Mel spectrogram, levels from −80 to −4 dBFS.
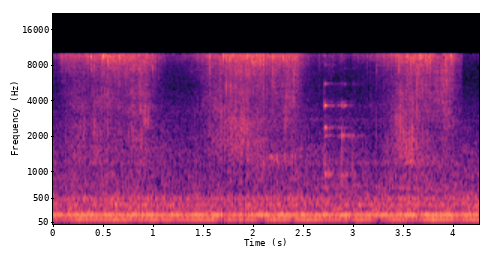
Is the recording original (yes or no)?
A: yes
